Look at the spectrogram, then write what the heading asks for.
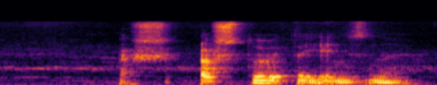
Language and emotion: Russian, sad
